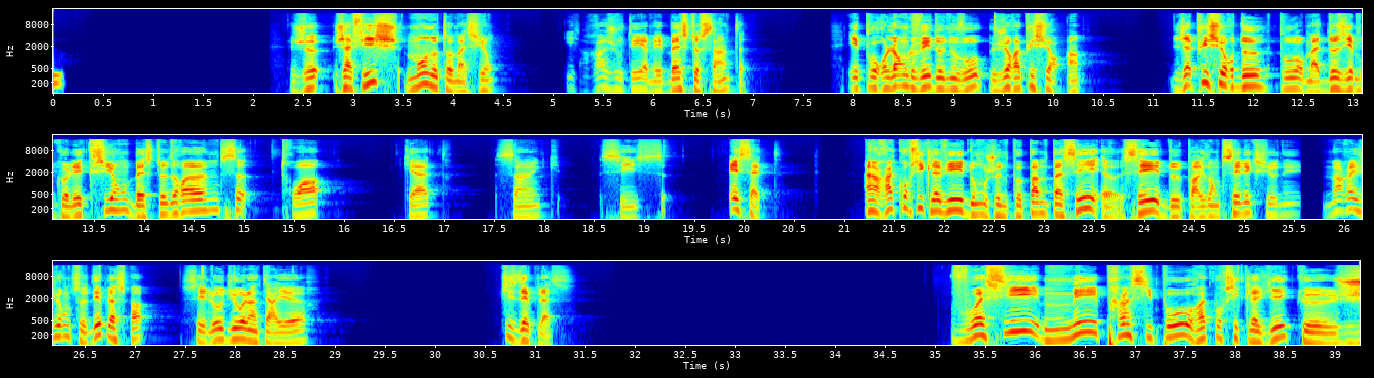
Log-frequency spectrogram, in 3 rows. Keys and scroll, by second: 1.4 a, 9.4 l, 11.5 2, 14.3 2, 15.3 3, 16.4 4, 17.4 5, 18.3 6, 19.7 7.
